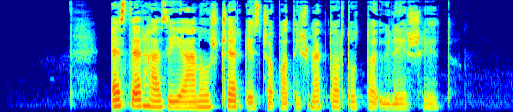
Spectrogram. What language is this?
Hungarian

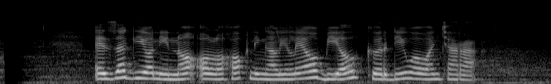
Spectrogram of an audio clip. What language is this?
Sundanese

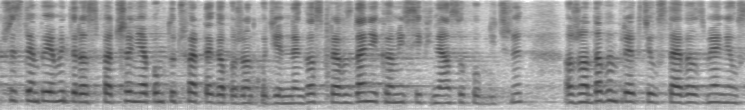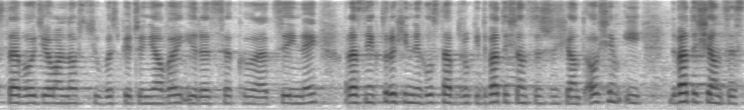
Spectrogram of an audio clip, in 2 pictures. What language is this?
Polish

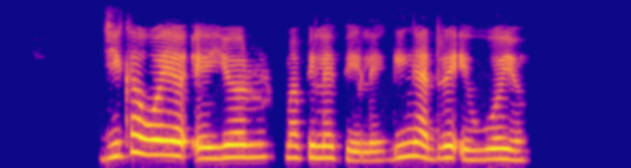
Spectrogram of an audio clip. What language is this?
Luo (Kenya and Tanzania)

